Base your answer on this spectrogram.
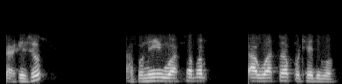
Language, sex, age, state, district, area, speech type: Assamese, male, 18-30, Assam, Sivasagar, urban, conversation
